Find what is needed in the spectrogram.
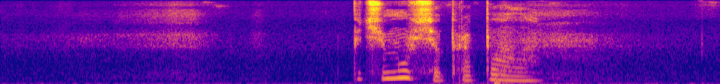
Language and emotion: Russian, sad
